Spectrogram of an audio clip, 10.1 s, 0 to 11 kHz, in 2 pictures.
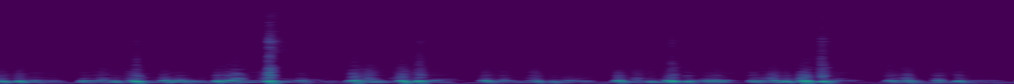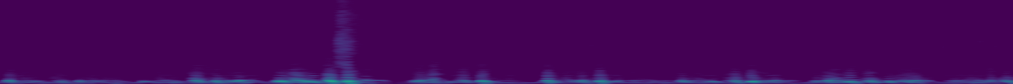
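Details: Heart sounds recorded at position P, patient supine doing leg exercises to test heart response, 78–90 bpm: regular beats about 90 a minute with sharp high-pitched clicks riding on them, clicks intensifying, pattern unchanged.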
